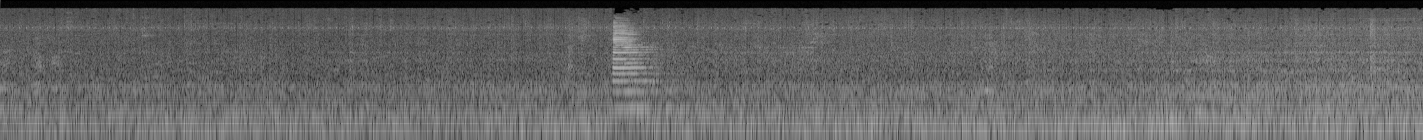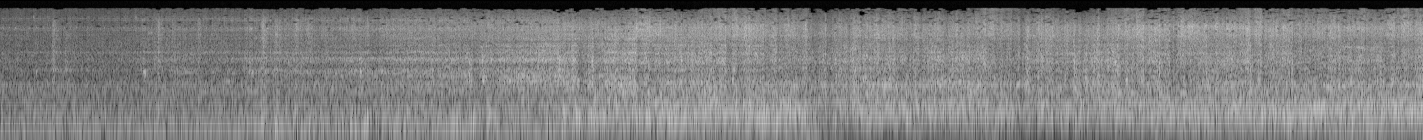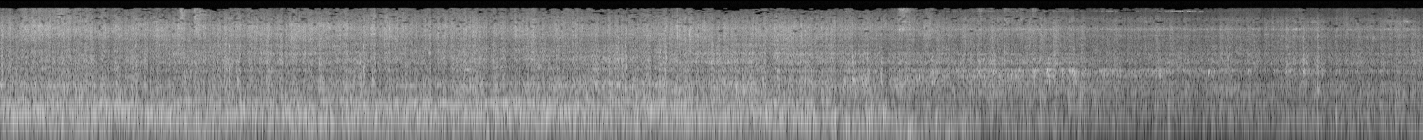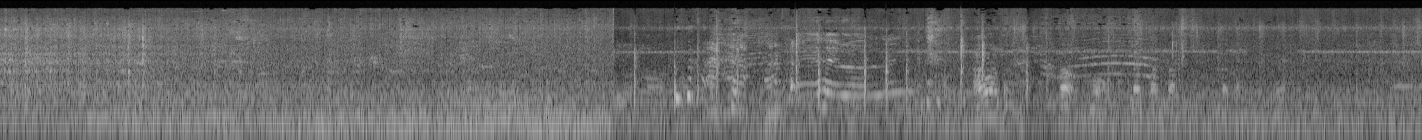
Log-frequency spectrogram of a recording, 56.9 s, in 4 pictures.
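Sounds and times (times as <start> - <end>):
electric train passing: 0.0 - 56.9
train wheels clacking over rails: 13.4 - 47.2, 48.5 - 56.9.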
